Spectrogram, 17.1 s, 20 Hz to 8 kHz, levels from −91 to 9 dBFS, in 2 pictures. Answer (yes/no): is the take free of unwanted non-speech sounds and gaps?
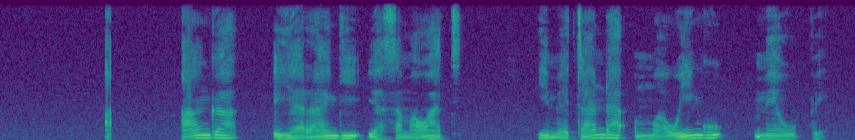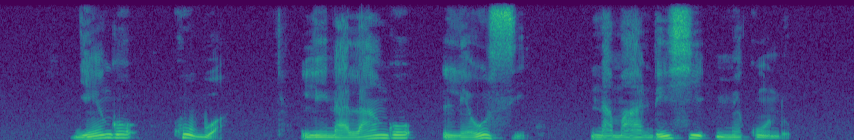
yes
